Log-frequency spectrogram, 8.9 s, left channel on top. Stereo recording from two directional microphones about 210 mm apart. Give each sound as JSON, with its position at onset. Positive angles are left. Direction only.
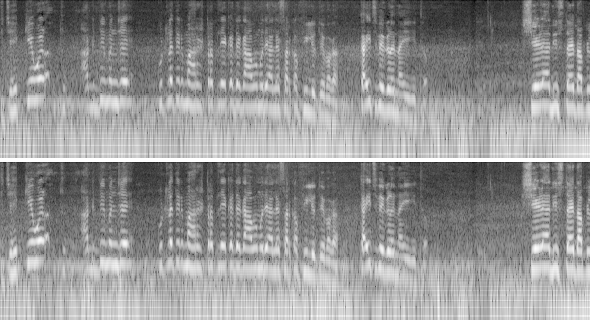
{"t": 0.1, "sound": "speech", "side_deg": -10}
{"t": 5.4, "sound": "speech", "side_deg": -15}
{"t": 5.8, "sound": "speech", "side_deg": 0}
{"t": 7.9, "sound": "speech", "side_deg": -10}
